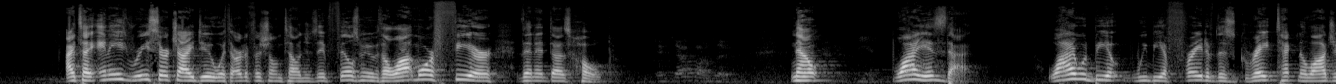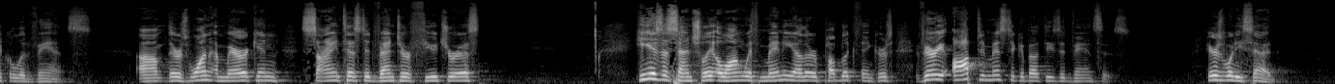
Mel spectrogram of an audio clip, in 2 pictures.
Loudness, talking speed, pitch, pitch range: -20 LUFS, 140 wpm, 175 Hz, 160-190 Hz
